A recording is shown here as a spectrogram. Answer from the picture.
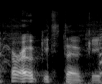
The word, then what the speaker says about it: Hiroki Totoki: Chief Financial Officer Hiroki Totoki. Did I say that right? – I think so, yeah. Hiroki Totoki. That's correct.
